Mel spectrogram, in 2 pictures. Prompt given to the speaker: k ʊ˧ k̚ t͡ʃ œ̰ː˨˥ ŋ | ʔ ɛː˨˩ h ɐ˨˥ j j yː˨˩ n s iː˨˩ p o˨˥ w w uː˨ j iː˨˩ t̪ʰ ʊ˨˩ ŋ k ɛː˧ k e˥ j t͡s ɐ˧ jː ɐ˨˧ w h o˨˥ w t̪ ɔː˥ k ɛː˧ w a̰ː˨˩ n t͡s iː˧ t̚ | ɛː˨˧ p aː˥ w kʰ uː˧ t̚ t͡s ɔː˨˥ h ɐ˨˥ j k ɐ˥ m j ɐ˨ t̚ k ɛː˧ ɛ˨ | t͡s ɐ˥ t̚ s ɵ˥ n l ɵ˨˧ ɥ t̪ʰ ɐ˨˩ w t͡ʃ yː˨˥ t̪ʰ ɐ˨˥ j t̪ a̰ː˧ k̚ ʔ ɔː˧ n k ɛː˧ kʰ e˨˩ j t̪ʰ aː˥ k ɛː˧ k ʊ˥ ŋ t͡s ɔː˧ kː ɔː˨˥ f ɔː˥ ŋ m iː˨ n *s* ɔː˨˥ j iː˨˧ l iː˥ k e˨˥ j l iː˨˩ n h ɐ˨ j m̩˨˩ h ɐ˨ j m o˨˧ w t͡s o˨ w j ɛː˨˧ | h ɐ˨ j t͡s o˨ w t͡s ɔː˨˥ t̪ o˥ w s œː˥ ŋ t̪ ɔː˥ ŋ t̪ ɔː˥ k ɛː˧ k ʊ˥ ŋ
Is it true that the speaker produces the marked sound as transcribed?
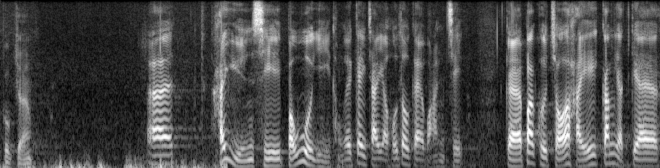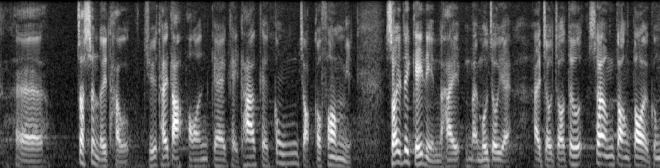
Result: yes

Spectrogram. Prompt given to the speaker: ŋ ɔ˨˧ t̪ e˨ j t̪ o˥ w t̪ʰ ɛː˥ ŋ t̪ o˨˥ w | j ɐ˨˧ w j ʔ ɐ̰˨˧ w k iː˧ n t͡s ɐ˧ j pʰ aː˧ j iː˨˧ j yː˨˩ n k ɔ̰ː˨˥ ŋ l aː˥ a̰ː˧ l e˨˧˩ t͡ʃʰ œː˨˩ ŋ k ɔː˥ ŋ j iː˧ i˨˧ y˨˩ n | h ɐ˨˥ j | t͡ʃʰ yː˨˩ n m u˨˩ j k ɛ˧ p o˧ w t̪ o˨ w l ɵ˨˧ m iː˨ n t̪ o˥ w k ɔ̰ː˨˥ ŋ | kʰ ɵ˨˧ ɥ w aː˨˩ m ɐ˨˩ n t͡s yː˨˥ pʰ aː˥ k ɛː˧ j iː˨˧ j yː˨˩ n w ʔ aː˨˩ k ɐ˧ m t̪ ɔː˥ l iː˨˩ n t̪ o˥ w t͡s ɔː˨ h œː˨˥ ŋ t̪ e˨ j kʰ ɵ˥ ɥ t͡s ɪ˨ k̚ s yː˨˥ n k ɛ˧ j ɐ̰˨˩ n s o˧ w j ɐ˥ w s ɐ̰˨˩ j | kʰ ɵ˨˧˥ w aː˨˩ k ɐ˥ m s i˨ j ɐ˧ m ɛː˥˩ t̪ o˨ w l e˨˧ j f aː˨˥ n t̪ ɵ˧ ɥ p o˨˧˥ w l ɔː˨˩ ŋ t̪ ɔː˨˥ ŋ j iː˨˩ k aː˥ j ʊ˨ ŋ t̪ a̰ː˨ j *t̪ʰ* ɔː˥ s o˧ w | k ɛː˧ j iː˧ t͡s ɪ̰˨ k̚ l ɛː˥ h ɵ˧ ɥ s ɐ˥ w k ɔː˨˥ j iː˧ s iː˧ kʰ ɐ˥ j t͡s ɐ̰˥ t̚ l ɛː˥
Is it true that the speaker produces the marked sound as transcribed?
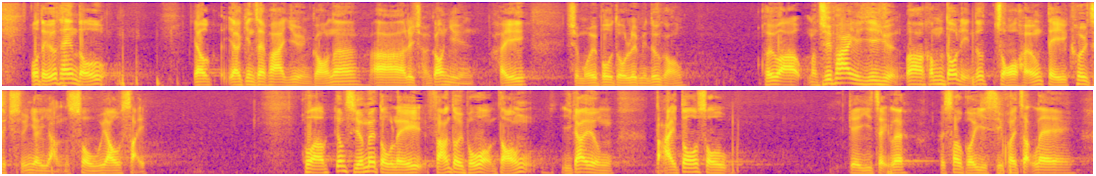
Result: no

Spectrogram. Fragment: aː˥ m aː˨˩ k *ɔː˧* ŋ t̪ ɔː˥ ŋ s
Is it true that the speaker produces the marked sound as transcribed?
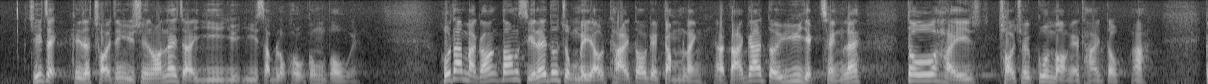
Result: no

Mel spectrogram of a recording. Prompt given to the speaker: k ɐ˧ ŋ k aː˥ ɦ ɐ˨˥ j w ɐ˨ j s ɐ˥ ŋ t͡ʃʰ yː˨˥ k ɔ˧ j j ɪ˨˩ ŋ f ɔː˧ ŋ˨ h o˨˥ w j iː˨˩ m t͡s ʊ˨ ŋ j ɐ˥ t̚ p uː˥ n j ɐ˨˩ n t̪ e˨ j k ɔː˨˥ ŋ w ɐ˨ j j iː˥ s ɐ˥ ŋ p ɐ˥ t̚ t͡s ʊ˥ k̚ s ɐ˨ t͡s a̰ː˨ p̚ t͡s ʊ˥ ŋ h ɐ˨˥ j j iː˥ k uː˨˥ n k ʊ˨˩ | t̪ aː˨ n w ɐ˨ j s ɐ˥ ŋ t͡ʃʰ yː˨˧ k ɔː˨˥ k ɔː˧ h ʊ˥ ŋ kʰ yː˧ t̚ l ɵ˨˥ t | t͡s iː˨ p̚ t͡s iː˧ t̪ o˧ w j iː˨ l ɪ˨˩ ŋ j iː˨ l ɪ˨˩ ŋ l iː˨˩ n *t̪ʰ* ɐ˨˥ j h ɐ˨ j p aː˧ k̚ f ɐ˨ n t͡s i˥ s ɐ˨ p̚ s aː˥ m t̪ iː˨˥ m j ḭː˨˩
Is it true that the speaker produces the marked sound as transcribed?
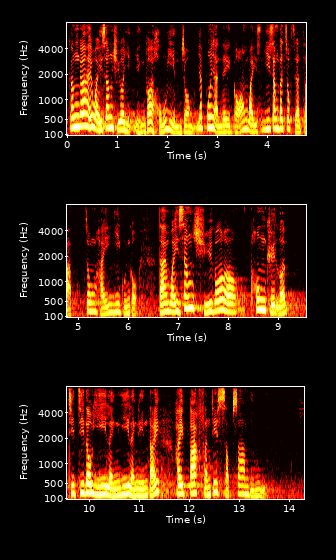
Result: no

